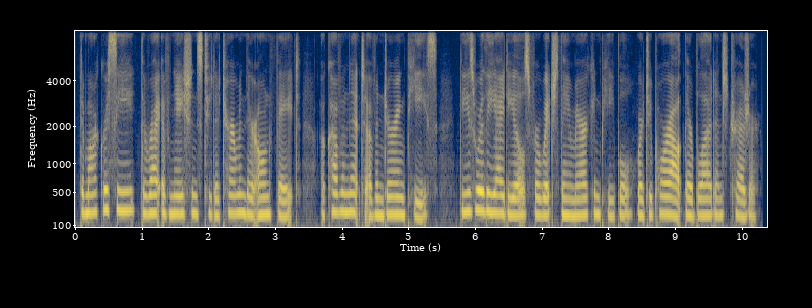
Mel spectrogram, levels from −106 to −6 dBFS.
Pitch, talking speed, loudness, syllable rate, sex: 215 Hz, 180 wpm, -20 LUFS, 5.7 syllables/s, female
